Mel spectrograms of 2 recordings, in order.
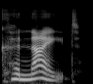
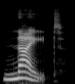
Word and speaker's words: knight: A classic silent K. We don't say canite. It's just night like the opposite of day.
